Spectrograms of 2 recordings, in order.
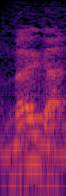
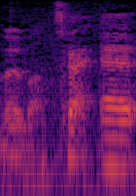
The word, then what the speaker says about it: Moga: I even said it wrong. Moga, not MOBA.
